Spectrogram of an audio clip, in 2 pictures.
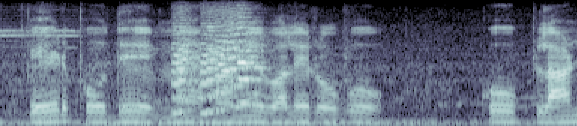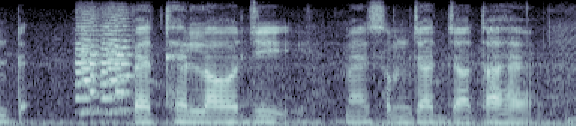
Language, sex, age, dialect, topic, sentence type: Hindi, male, 36-40, Marwari Dhudhari, agriculture, statement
